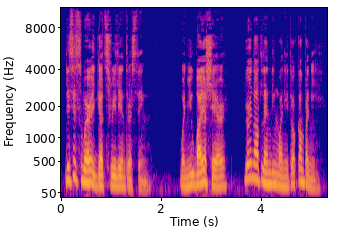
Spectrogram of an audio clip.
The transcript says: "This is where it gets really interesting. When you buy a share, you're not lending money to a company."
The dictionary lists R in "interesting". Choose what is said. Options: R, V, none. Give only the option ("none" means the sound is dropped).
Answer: R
